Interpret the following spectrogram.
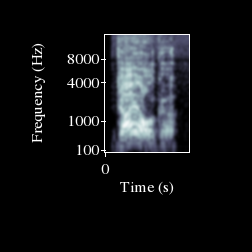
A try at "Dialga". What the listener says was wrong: The official pronunciation is Dialga. You'd think it is Dialga because, like, a time dial and diamond, but no, it's Dialga.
